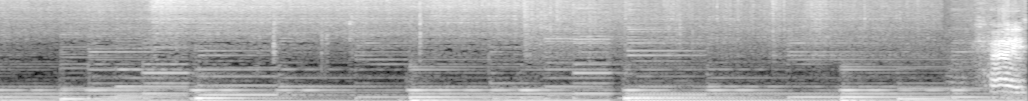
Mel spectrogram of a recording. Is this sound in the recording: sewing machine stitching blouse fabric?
no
